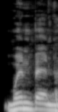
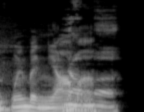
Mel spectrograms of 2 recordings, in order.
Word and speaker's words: Wembanyama: Wembanyama. Did I say it right? – Wembanyama. – I think so. – Wembanyama.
